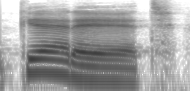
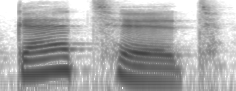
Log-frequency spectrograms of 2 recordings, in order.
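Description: First: "get it" with the middle t voiced; flapped t. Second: "get it" run together with a clear t; linked "get it". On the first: Teacher shows learners the voiced middle t, flapped "get it". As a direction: soften the t in "get it" into a quick d-like flap. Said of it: "中间那个t在浊化". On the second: Teacher shows learners how to link the words, linked "get it". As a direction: slide the t of "get" into "it", slowly. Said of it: "很自然连住". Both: Shown as a demonstration.

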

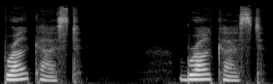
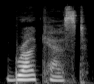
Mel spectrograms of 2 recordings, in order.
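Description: First: Said in the usual way. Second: "broadcast" with an American short "a" as in cat in "cast"; American pronunciation. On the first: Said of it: "或者美式发音broadcast". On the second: Shown as a demonstration. Teacher showing learners the alternative, "broadcast" in American pronunciation. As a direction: say "broadcast" the American way, ending "kast" with the vowel of cat. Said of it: "或者美式发音".

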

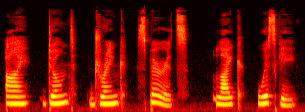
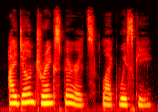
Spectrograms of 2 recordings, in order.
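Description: First: Slow, careful reading; deliberate classroom read-aloud, slowed down. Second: Said in the usual way. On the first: Shown as a demonstration. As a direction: read it slowly word by word for learners. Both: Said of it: "好，慢慢来读".

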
